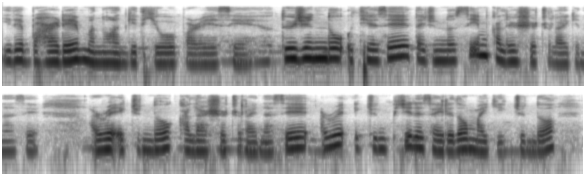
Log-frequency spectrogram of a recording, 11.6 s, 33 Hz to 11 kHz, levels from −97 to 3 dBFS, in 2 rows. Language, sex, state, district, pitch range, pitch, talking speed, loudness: Nagamese, female, Nagaland, Dimapur, 160-200 Hz, 180 Hz, 180 wpm, -17 LUFS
